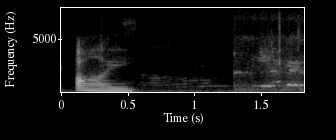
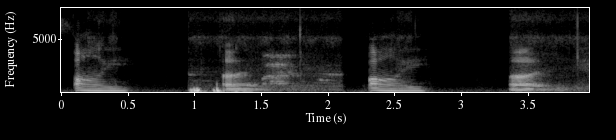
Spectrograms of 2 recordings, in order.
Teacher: This is a diphthong, a double vowel sound. The shape the mouth makes changes from the beginning of the sound to the end. It's pronounced I.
